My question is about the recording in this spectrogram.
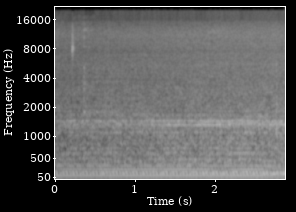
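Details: Audi B5 S4 after reseating a loose throttle body boot that caused a boost leak, limp mode and check engine light, faults cleared, fuel trims adapting: steady, even low idle, no hiss, surge or hunting; normal idle.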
